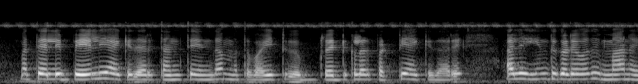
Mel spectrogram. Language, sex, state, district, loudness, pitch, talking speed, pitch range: Kannada, female, Karnataka, Bijapur, -18 LUFS, 235 Hz, 130 wpm, 220-255 Hz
